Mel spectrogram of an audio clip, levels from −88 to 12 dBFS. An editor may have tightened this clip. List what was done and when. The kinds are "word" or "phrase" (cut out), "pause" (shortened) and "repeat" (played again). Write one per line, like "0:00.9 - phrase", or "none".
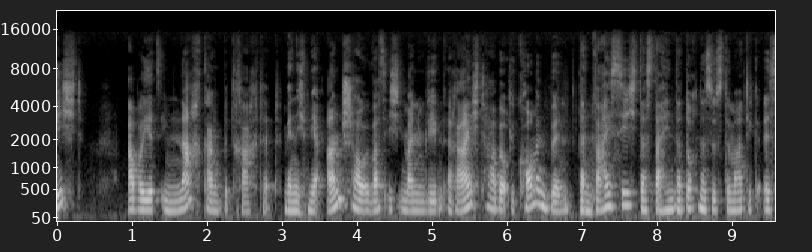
0:03.0 - pause
0:06.0 - phrase
0:06.9 - pause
